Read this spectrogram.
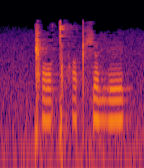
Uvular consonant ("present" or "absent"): absent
